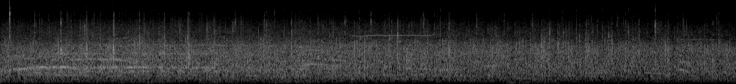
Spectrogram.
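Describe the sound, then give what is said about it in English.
Sustained audience applause for the high school and middle school band directors at a Portland Public Schools music program in Oregon, a dense steady wash of many hands clapping at an even level for several seconds, with a few faint whistles or cheers threaded through. “Can you please give all of the high school and middle school band directors a round of applause.”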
